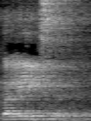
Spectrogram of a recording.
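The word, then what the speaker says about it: colleague: ल कली ली कलीस क्या पढ़ेंगे कलीग बहुत से बच्चे इसको प्रोनाउंस नहीं कर पाते इसलिए प कलीग क्या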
